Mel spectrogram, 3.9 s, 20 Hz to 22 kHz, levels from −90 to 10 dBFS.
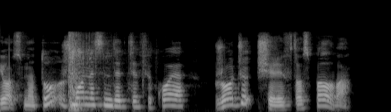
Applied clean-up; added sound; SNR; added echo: none; Shatter; 11 dB; none.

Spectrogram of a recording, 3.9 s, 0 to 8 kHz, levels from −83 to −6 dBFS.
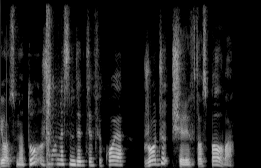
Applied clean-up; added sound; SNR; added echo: neural mask model RNNoise.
